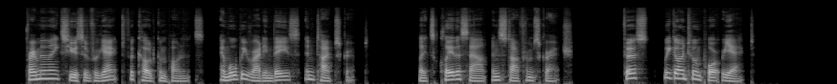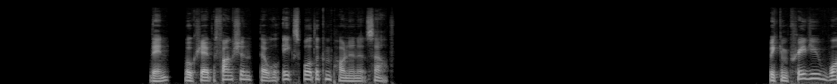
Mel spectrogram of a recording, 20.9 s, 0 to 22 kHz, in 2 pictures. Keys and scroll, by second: 8.2 Return, 9.3 shift+s, 10.2 shift+[, 10.3 shift+], 10.6 Return, 12.2-14.9 typing, 14.1 Return, 16.0 shift+., 16.6 shift+,, 17.2 shift+., 17.4 Left, 18.9 shift+[, 18.9 shift+], 19.0 Left, 20.0 Tab.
